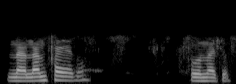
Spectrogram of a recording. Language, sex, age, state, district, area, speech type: Assamese, male, 18-30, Assam, Dibrugarh, urban, conversation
